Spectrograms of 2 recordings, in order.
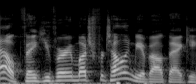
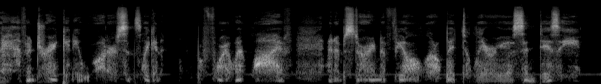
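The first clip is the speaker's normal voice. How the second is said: very soft, dramatic whisper; 3 semitones higher, 7 dB quieter than usual. Telling viewers about not drinking water, for dramatic effect: whispering. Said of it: "I don't know why I whispered that".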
